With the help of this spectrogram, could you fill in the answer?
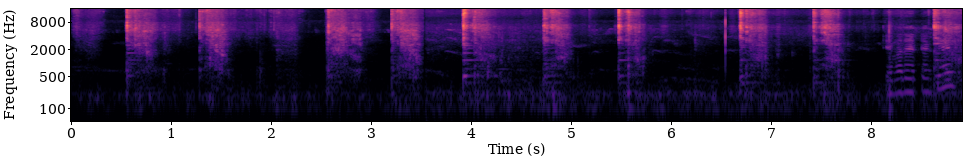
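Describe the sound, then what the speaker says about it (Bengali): Spices such as cumin, coriander, chili and black pepper powder stirred into a pot of lemon pickle, rhythmic scraping strokes of a spoon against the pan repeating about every half second, close and crisp, with a faint sizzle underneath. "এ দেখো এবার এই সব কিছুকে খুব ভালোভাবে মেশাবো"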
